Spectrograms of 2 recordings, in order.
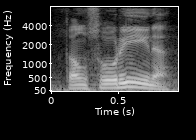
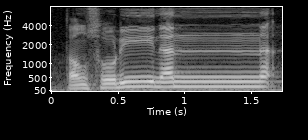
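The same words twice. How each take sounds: First: Said in the usual way. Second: تنصرينن very slowly, "tanṣuriinannn"; drawn-out original form. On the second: Shown as a demonstration. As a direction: sound out تنصرينن, holding the long "ii" and final nuns. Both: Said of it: "بعدين أصلها".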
